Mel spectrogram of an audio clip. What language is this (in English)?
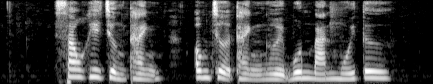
Vietnamese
